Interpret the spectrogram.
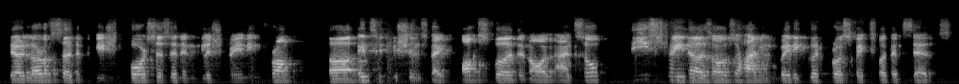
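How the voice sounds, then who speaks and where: A man's voice: on the high side, bright, forceful tone, rough recording. A man hosting a webinar, introducing the topic and his guest formally, with frequent uh fillers. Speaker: webinar host.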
